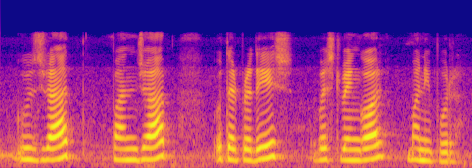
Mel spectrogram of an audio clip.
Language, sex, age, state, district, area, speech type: Nepali, female, 18-30, West Bengal, Darjeeling, rural, spontaneous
